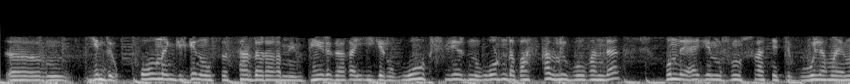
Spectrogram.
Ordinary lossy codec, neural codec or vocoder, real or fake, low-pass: MP3, 32 kbps; vocoder, 44.1 kHz, 80 mel bands, Vocos; fake; 3.6 kHz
